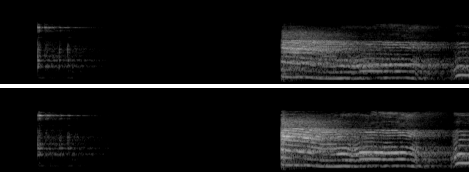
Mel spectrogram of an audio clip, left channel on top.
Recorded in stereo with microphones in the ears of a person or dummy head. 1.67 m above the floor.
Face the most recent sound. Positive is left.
turn(degrees=-55)  # may be behind; listen again after turning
